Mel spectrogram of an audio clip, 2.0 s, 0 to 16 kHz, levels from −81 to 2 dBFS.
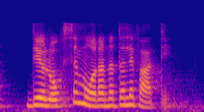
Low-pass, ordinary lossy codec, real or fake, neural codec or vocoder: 7.2 kHz; none; fake; codec, 16 kHz, about 1 kbps, DyCAST, with the encoder's durations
